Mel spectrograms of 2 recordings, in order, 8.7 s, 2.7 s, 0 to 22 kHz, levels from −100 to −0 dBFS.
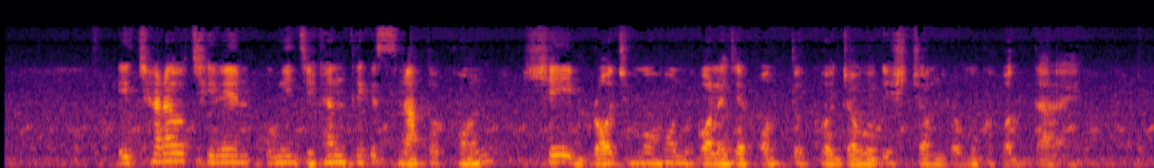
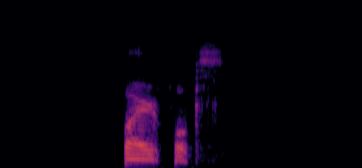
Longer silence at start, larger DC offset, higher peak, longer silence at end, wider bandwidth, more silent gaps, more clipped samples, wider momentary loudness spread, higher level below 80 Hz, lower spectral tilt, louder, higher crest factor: second, 0.05 s vs 0.95 s; neither; first, -6 dBFS vs -36 dBFS; second, 0 s vs 1.1 s; first, 11.5 kHz vs 7.4 kHz; neither; neither; second, 11 LU vs 16 LU; first, -56 dBFS vs under -90 dBFS; first, -5.5 dB/octave vs -3.5 dB/octave; first, -27 LUFS vs -52 LUFS; about the same, 22 dB vs 22 dB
